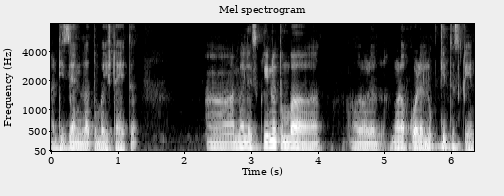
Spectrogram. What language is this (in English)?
Kannada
